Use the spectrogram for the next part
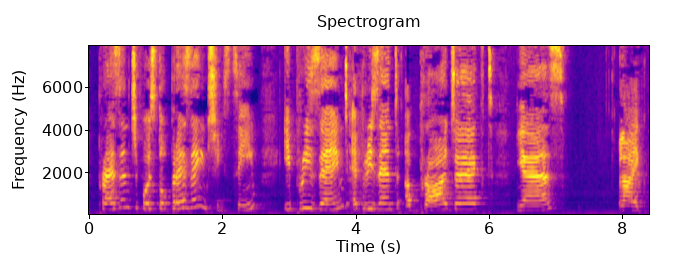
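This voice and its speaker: Slow, bright-voiced woman teaching a class. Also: high voice. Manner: slow, explanatory, repeats words for students. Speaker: English pronunciation teacher. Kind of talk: live online class.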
